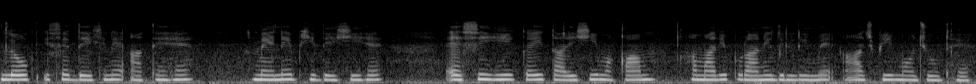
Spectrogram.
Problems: constant background noise, low volume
